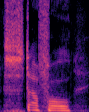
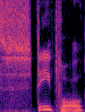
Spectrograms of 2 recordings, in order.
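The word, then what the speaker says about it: Stifel: say the word steifel it's not Stuffle it's not stifle it's steel we should know that because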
